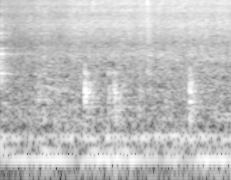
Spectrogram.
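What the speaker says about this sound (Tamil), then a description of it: "கொஞ்சமாக இஞ்சி பூண்டு பேஸ்ட் போட்டு வதக்கியிருக்கேன்." Ginger garlic paste sautés in a pan with a close, loud, continuous sizzle over a low steady hum, broken by a few quick scraping stirs.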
